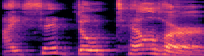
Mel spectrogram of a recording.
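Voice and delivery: put-on very high, very slow little-boy American accent. Speaker quotes a favourite line from a movie, in a wee boy American accent. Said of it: "That's my wee boy American accent".

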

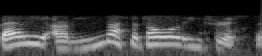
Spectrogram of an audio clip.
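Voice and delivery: high, plummy upper-class posh voice. Retelling a boxer turning down a fight offer: imitating Joe's high posh voice. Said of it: "Joe's got quite a high voice and quite posh".

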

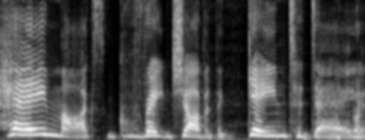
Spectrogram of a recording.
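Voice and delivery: airheaded, ditzy bimbo voice. Discussing a show, imitate how a teacher character talks: ditzy bimbo voice. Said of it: "She also just kind of talks like a bimbo".

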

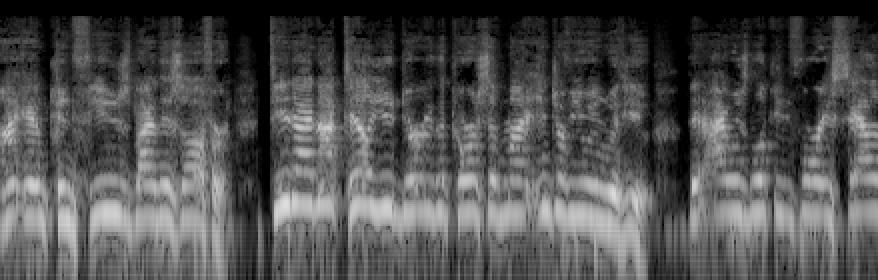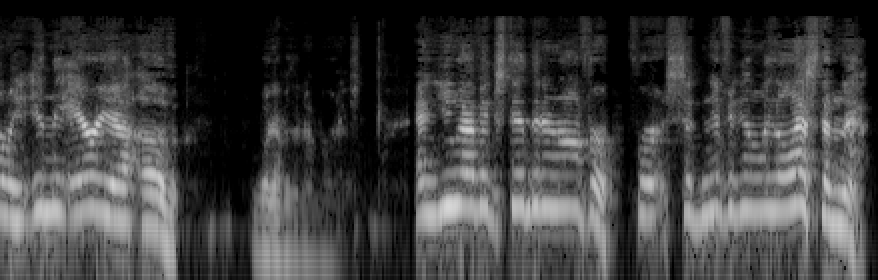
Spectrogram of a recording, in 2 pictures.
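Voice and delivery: exaggerated, very high, cartoonish caricature voice. Showing how to answer a low salary offer with humor, in a caricature voice. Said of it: "I'm doing it in a caricature voice".

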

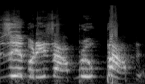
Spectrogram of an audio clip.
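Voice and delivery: very high, loud, cartoonish voice. Showing the others the cartoonish Bill Cosby impression: cartoonish Bill Cosby impression. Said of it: "cartoonish Bill Cosby impression".

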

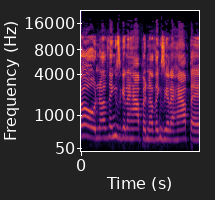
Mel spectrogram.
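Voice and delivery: ordinary talk

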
